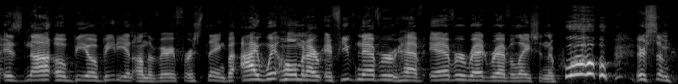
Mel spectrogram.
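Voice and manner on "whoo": high, loud whoop; amazed "whoo". Acted. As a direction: whoop at how wild it is. Reacting to Revelation's strangeness.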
